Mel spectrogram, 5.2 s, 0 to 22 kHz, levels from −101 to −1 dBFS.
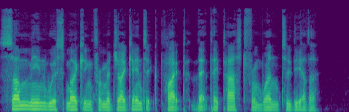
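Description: Two devices are likely running on unsynchronised clocks about 200 ppm apart, so a single sample slips roughly every tenth of a second. From 0.2 to 5.2 s these clock slip clicks form a faint, regular ticking through the speech, around fifty in all.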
